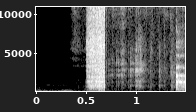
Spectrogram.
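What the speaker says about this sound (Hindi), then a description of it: "मैं लहसुन के गोल्डन हो जाने तक इस बघार को पका लूंगी" Garlic, curry leaves and whole cumin dropped into hot oil with red chillies for a kadhi tempering give a sharp, loud burst of sizzle, then a softer crackling fry and a second brief flare.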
